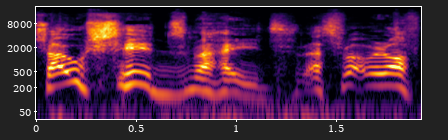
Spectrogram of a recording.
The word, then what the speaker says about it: psocids: There's actually 800 or 900 different types of these psocids, or psocids as you pronounce it.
